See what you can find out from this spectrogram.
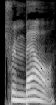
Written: trimbelle

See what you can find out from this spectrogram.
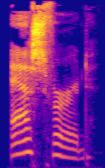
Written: ashford

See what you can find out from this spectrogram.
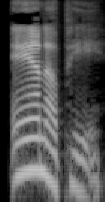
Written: ahnapee

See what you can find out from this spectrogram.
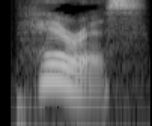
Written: paris

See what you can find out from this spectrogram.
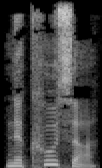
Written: Nekoosa

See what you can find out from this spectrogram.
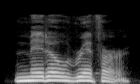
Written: Middle River

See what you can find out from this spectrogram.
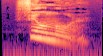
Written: Fillmore

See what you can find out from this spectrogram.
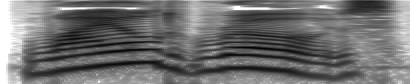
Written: wild rose

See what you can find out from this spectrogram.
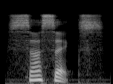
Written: sussex

